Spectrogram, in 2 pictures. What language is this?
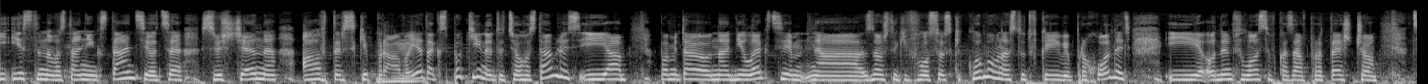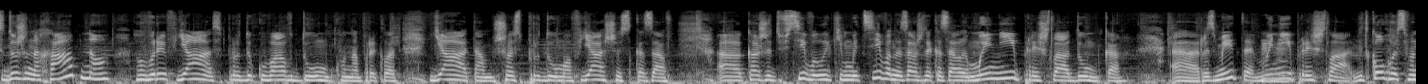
Ukrainian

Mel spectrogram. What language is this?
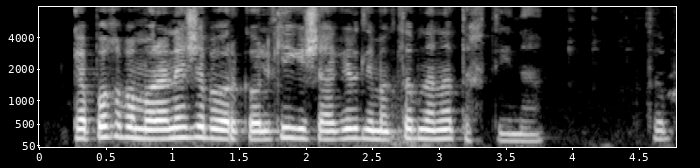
Pashto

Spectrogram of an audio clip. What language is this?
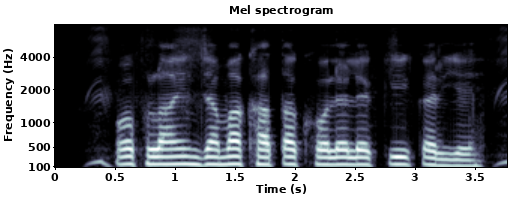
Magahi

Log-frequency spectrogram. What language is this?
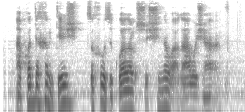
Kabardian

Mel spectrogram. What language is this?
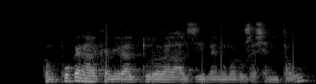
Catalan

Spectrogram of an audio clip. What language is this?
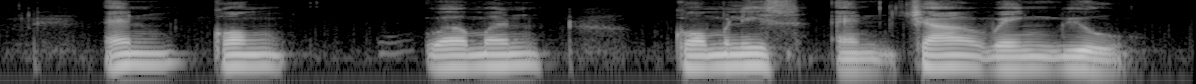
English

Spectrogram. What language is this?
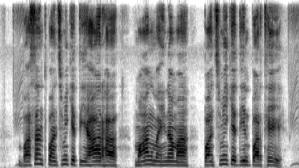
Chhattisgarhi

